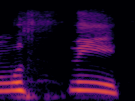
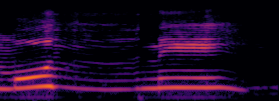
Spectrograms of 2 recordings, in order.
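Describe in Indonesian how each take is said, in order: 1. Konsonan tengahnya bunyi s yang desis. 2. Konsonan tengahnya bunyi z yang berdengung.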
